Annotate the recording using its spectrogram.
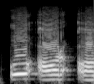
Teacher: ओ और औ का उच्चारण कहाँ से हो जाए, कंठ और ओठ से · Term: कंठोष्ठ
